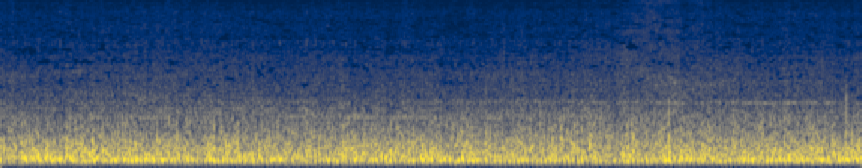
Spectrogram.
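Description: Two-wheeler engine running at a steady cruising speed while riding, a constant drone, with wind rushing over the microphone.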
